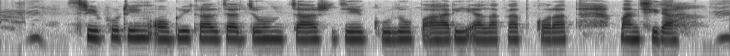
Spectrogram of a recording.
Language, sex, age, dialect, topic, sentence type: Bengali, female, 18-24, Rajbangshi, agriculture, statement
